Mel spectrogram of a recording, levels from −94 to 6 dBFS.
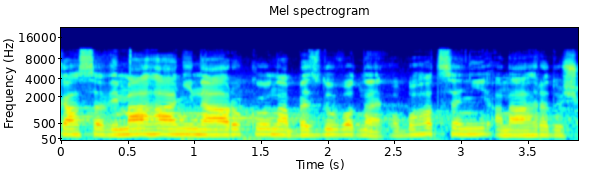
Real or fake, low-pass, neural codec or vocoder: real; 10.8 kHz; none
